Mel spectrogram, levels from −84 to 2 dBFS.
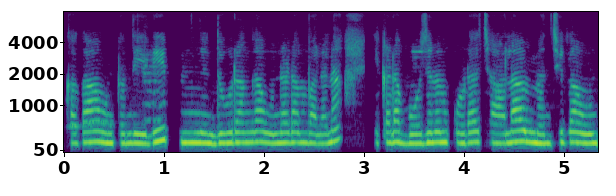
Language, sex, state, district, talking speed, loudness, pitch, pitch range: Telugu, female, Telangana, Nalgonda, 135 wpm, -16 LUFS, 210 Hz, 200-220 Hz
